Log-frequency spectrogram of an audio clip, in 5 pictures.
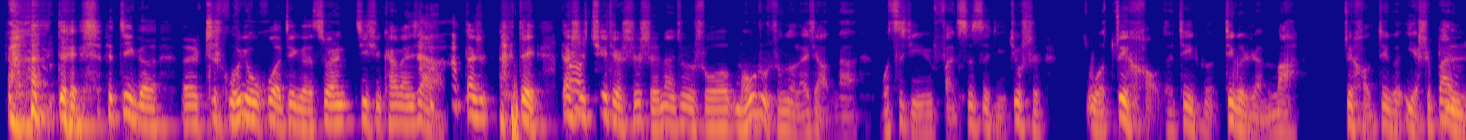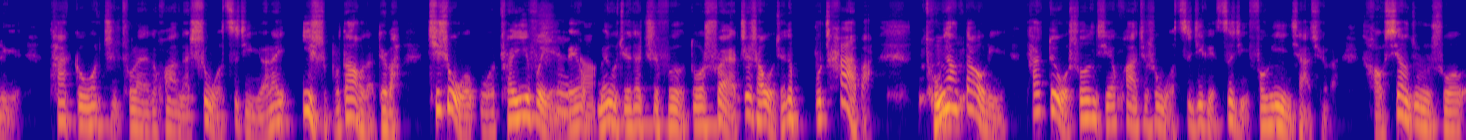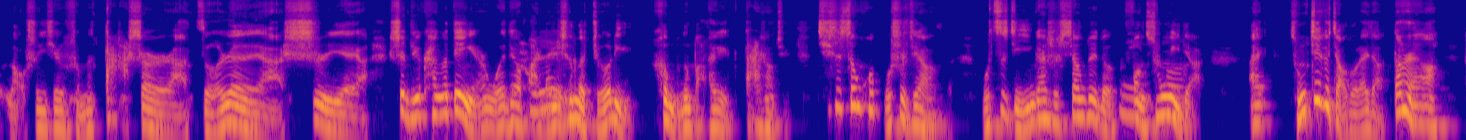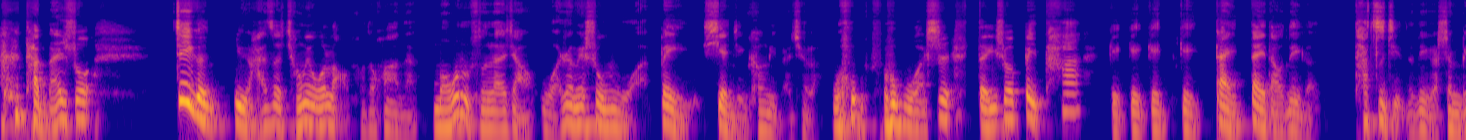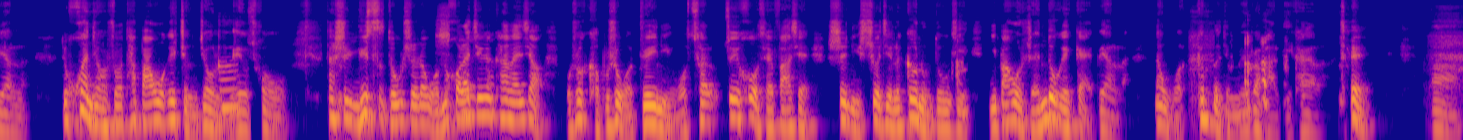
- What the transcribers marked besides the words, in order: laugh; laughing while speaking: "对"; teeth sucking; laughing while speaking: "制胡 诱惑"; "制 服" said as "制胡"; laugh; other background noise; chuckle; laughing while speaking: "我 我是"; laugh; laughing while speaking: "对"
- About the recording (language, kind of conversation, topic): Chinese, podcast, 你会因为别人的眼光而改变自己的穿搭吗？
